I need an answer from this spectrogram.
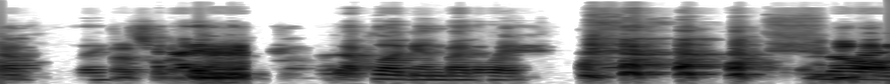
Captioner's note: laughs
